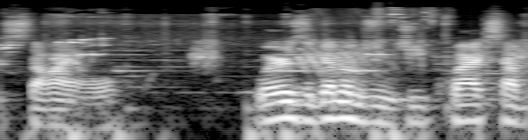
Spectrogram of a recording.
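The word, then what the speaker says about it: GQuuuuuuX: But the art style for, I think it's pronounced G-Quax. You know, I'm gonna call it G-Quax.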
